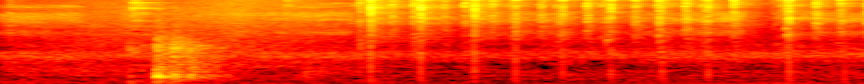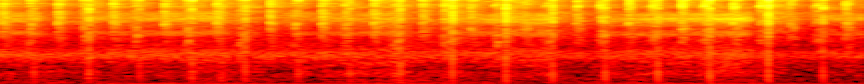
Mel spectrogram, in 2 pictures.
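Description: Thinning shears snipping the fur on a small dog's chin: a steady run of crisp snips, about five a second, starting about two seconds in. A short, louder low sound comes about a second in, just before the snipping starts.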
